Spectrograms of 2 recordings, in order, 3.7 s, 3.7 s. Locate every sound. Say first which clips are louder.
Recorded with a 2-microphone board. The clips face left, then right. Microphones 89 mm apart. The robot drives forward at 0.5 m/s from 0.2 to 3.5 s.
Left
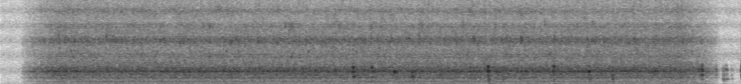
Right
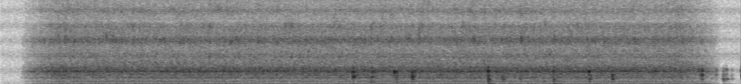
1.8 s typing on a keyboard: right 5 dB; 35° right (ahead or behind); by 3.7 s 25° right (ahead or behind)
